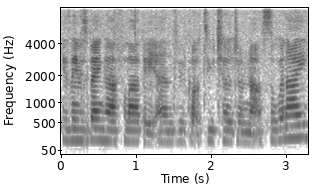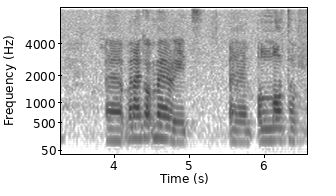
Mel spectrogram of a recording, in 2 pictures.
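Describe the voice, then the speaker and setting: A woman with a Hungarian accent at a fairly quick pace, monotone and flat in intonation, over noticeable background noise. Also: medium pitch for a woman, big swings in loudness. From Hungary. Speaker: blogger and vlogger. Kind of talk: radio interview. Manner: hesitant, many fillers.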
